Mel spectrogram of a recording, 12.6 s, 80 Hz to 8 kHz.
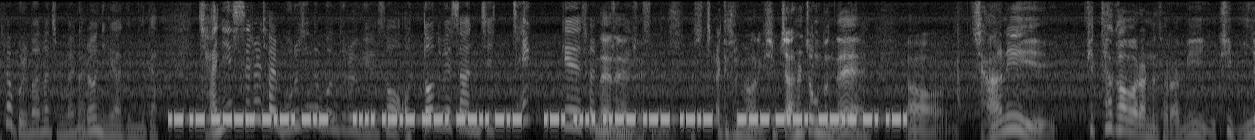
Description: Morse code (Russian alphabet), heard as a keyed tone, hand-sent with a paddle, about 40 wpm, 420 Hz, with speech in Korean. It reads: ААШЦК ХЯГЗК РХЮВЯ ОЦЩНР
